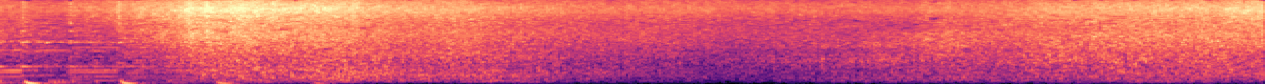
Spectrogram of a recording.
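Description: Ocean surf: waves breaking and washing up a sandy beach, swelling about a second in, easing, then swelling again near the end. The last few low beats of background music fade out in the first second and a half.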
